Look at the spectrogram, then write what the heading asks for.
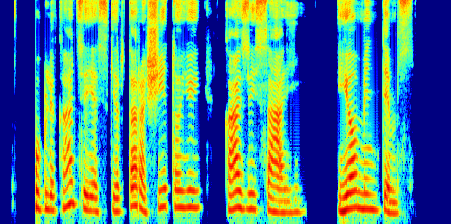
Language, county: Lithuanian, Panevėžys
